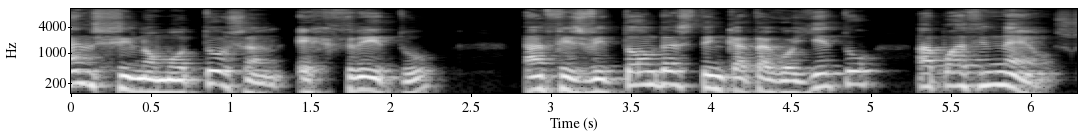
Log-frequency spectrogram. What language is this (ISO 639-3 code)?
ell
